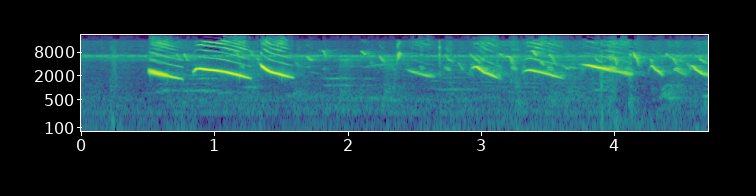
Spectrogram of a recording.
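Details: Green-winged saltator singing live in nature: three strong, down-slurred whistles, a brief gap, then softer rapid sliding notes. A thin steady high tone persists.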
